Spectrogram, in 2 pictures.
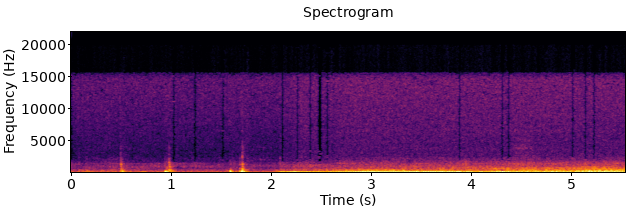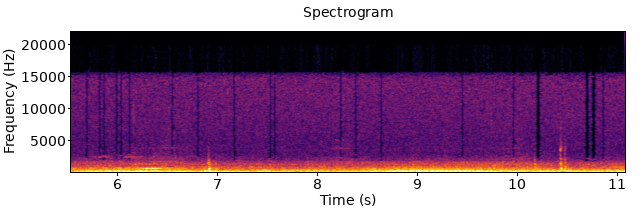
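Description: A Volkswagen Golf R pulls hard in third gear from 3,000 rpm, its engine swelling from a lighter hum into a loud, steady low-pitched drone with road rumble that continues without a break.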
